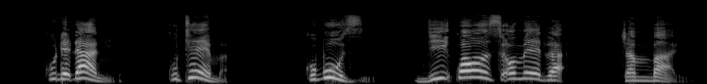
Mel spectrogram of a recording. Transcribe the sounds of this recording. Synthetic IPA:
kuɗɛɗanḭ | kutɛma̰ | kuɓuzḭ | ndikwaɔnsɛɔmɛt̬a | t͡ʃam̩ba̰ːli

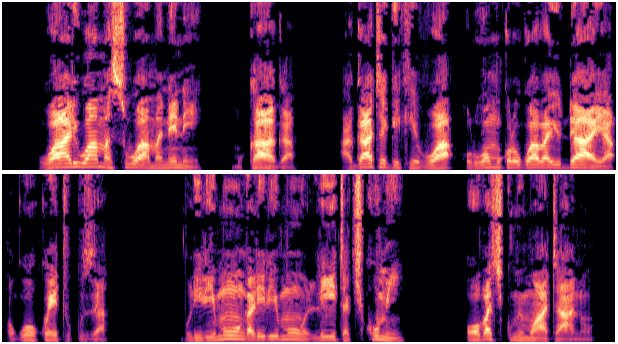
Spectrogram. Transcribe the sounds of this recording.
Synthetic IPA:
waliwaːmasuwaːmane̞ne̞ | mukaːɡa̰ː | ɡaːte̞ɡe̞ke̞βwao̞lwo̞ːmuko̞lo̞ɡwaːβajudaːjaʔo̞ɡwo̞ːkwe̞ːtukuza̰ | βuliɾimuŋɡaliɾimulitaci̥kumi | oβaci̥kumimwaːta̰ːno̞̰

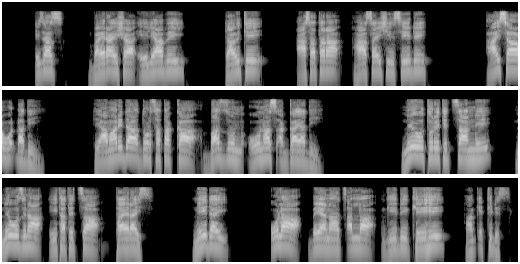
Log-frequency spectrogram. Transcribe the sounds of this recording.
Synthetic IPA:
ʔɪzɐs | bɐjɾɐɪʃɐʔeːlɪjaːbɛj | d̪̥ɐwɪt̪ɪ | ɐsɐt̪ɐɾɐ | haːsɐjʃɪnsiːd̪ɛ | ʔɐjsaːwɔɗːɐd̪ḭ | hɛɐmɐɾɪd̪ɐd̪ɔɾsɐt̪ɐkːɐbɐzːɔno̞ːnɐsɐɡːɐjɐd̪ḭː | nɛoːt̪ɔɾɛt̪ɛt͡sːaːnːɛ | nɛwɔzɪnɐiːt̪ɐt̪ɛt͡sːaː | t̪ɐɛɾɐjs | nɛɪd̪ɐj | ɔlaːbɛjɐnaːt͡sʼɐlːɐɡiːd̪ɪke̞ːhɪ | hɐŋkʼːɛt̪ːɪd̪ɛs

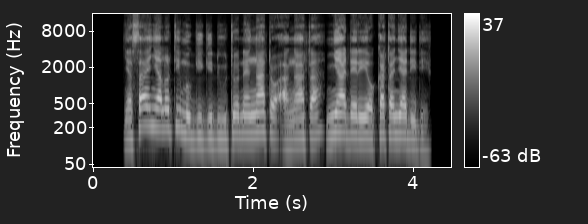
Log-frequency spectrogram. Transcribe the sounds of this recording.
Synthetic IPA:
ɲasajɛɲalɔtɪmoɡiɡidutonɛŋatɔʔa̰ŋataɲadɛɾɪɔkataɲadidḛk

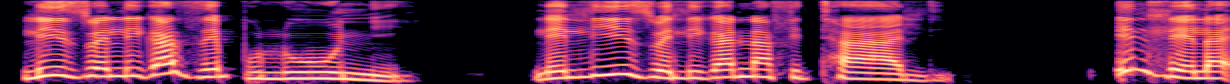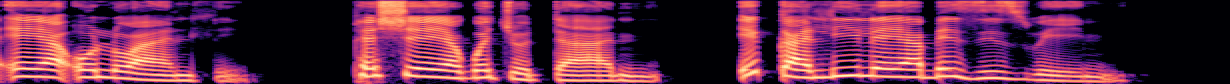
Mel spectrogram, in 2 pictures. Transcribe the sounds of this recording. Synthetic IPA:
lizwɛliɣazeb̥ʱuluːni | lelizwɛliɣanafitʰaːli | ind͡ɮʱɛlaʔɛjaʔɔlwand͡ɮʱɛ̰ | pʰɛʃɛjaɣwɛd̥ʒ̥ʱɔd̥ʱaːni | iɡ̥ʱalilɛjaβezizweːni

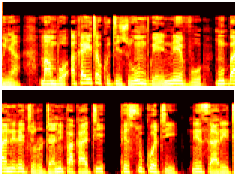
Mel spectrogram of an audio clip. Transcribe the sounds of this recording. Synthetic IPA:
mambo̞ʔakaitakut̬iʐiumbɣe̞ne̞vʱumuɓaniɾe̞d͡ʒo̞ɾo̞dʱanipakati | pe̞suko̞tine̞zaɾeːta

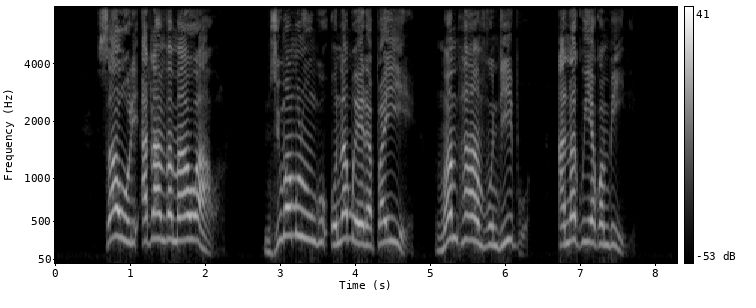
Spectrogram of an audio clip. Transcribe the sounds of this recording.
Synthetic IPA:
sauliʔat̬aɱvamawuaːwa̰ | mzimwamuluŋɡuʔunaɓwɛɾapaijɛ̰ | mwampʰaɱvundipɔ | anak̬wijak̬wambiːɾi

